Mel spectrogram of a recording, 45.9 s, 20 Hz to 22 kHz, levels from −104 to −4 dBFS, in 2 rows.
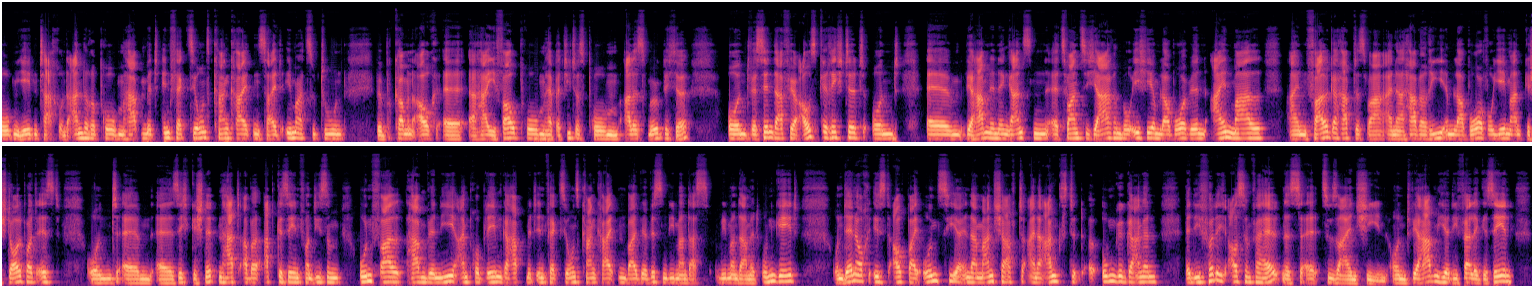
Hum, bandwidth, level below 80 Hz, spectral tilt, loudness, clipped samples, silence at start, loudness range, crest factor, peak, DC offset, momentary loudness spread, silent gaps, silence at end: none; 10.5 kHz; -54 dBFS; -7 dB/octave; -20 LUFS; under 0.1%; 0 s; 2 LU; 16 dB; -4 dBFS; under 0.1%; 7 LU; none; 0.3 s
